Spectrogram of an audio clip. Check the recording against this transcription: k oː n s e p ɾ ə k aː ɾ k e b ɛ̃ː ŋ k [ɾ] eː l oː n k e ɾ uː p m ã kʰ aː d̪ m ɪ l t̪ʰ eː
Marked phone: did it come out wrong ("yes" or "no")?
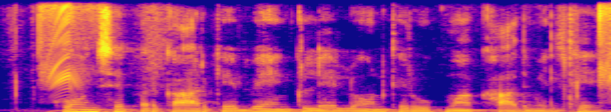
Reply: yes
